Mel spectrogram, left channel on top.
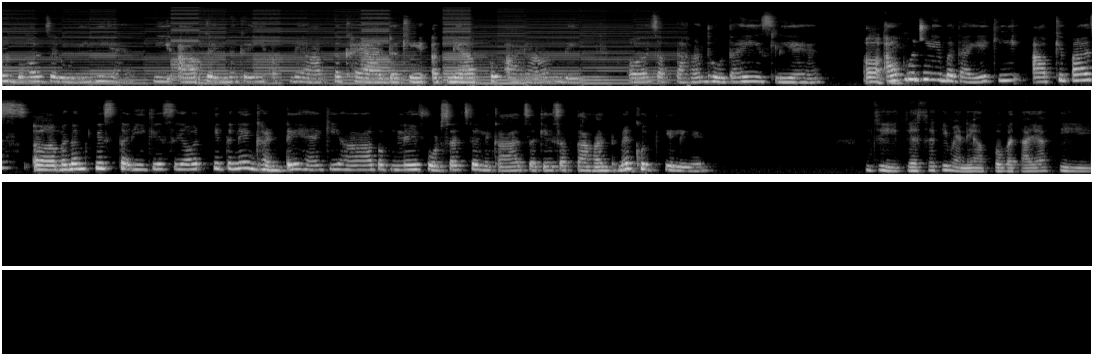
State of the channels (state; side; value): silent; right; digital silence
